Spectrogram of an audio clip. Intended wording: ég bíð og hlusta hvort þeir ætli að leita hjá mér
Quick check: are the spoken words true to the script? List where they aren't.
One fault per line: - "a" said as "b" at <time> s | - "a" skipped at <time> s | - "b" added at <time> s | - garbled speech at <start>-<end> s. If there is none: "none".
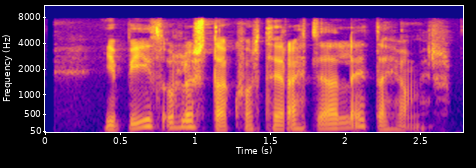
none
